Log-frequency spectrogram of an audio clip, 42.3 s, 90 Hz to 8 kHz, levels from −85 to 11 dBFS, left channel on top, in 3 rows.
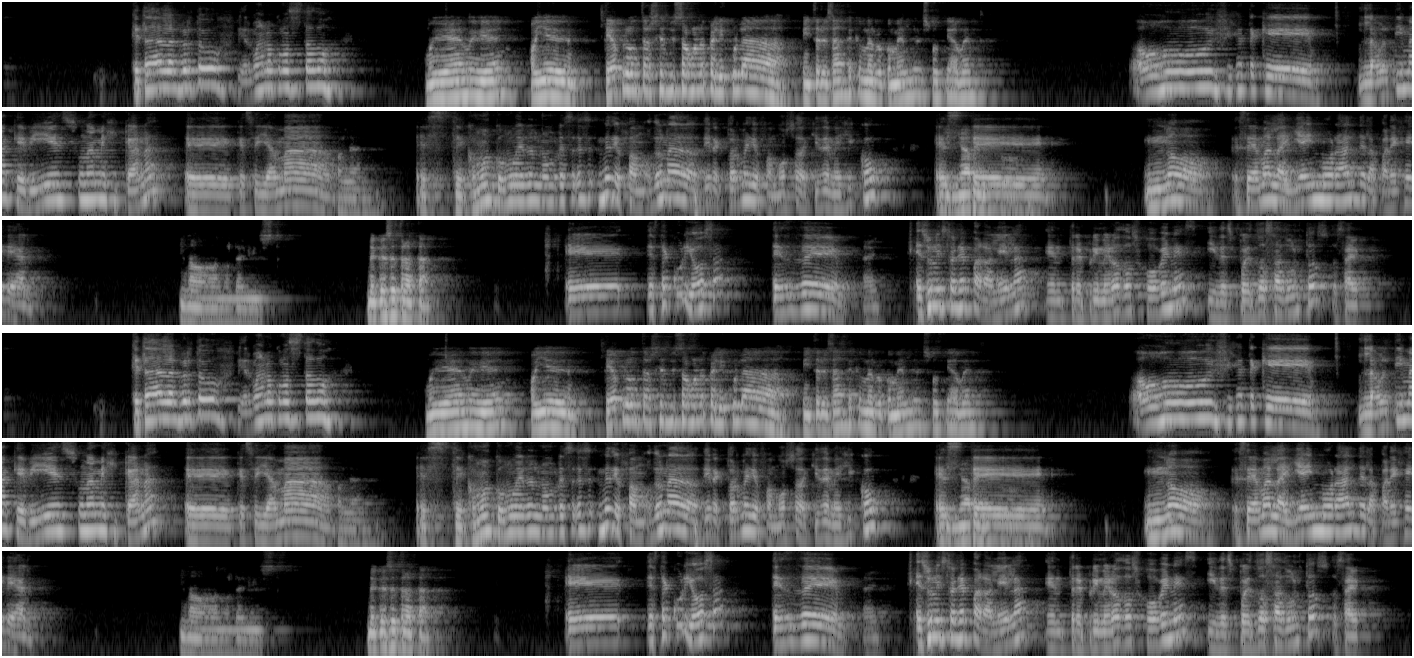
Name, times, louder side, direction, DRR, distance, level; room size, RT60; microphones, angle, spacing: voice 1, 1.3-3.3 11.3-13.2 13.6-17.4 18.2-22.9 23.4-24.6 25.5-28.5 33.8-35.4 35.9-36.7 37.3-41.8, right 1 dB, 25° right, 11 dB, 1.1 m, -24 dB
voice 2, 4.2-9.8 17.5-17.7 23.5-24.3 30.0-30.9 31.9-32.5 36.8-36.9, left 2 dB, 55° left, 11 dB, 0.9 m, -22 dB
25.0 x 19.0 x 6.4 m, 0.63 s
head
